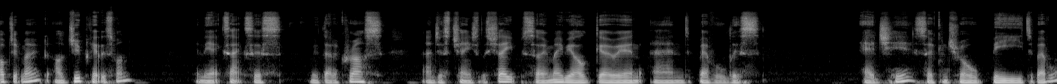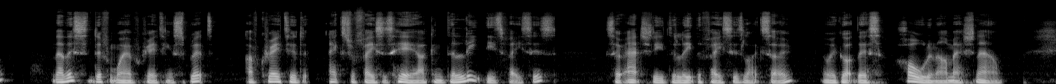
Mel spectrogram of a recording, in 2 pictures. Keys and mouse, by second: 0.8 shift+d, 1.2 x, 2.8 click, 3.0-3.6 shift+middle drag, 4.9 Tab, 8.1 2, 8.5 click, 9.8 ctrl+b, 11.9 middle click, 15.0 x, 18.6-20.1 middle drag.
